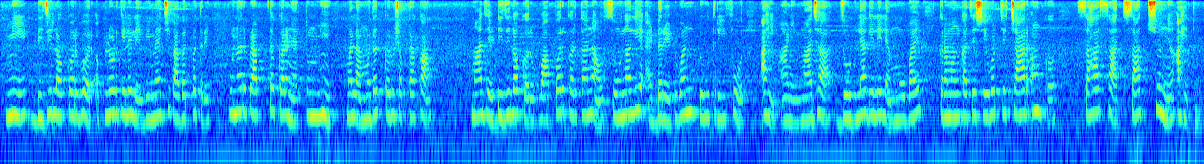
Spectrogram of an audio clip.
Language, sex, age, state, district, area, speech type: Marathi, female, 18-30, Maharashtra, Sindhudurg, urban, read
